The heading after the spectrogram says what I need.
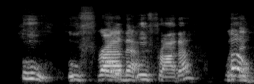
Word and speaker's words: Ephrata: Stacy Dunnigan from Ephrata, Washington. Ooh. Ephrata. Tell me. Ufrada. No, it's Ufrada Ephrata.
